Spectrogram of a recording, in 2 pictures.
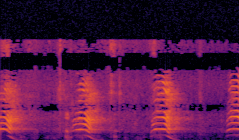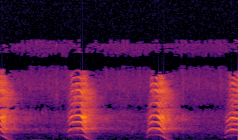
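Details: Porcupine alerting or calling for a friend or mate: a repeated, whining, wavering cry that slides downward with rich harmonics, about one call per second in a steady series, in quiet outdoor surroundings.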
